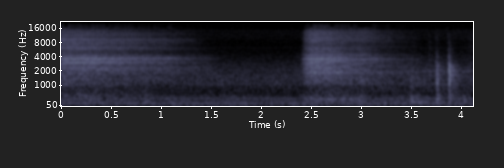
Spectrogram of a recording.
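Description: A slow, deep breath drawn close to the microphone over a steady airy hiss, ending with a few soft clicks and taps.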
